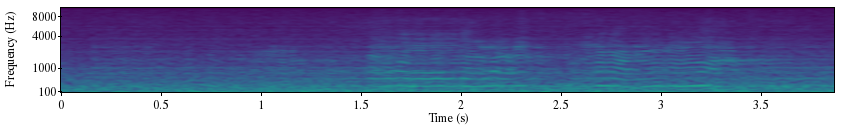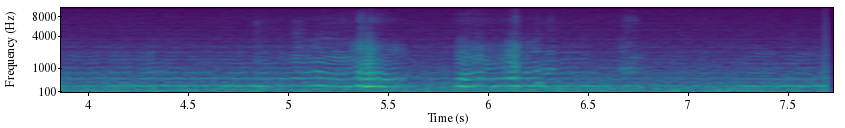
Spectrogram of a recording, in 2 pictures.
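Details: Honey bees scattered near a small hive in crepuscular light: a constant low buzzing drone, with wavering, brighter passes as bees fly close and a sharp burst of buzzing just past the midpoint.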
